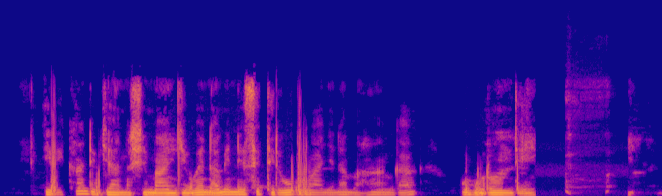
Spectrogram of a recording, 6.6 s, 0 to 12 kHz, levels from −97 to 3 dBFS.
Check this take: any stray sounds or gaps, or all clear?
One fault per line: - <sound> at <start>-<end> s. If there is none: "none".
- cough at 5.6-6.2 s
